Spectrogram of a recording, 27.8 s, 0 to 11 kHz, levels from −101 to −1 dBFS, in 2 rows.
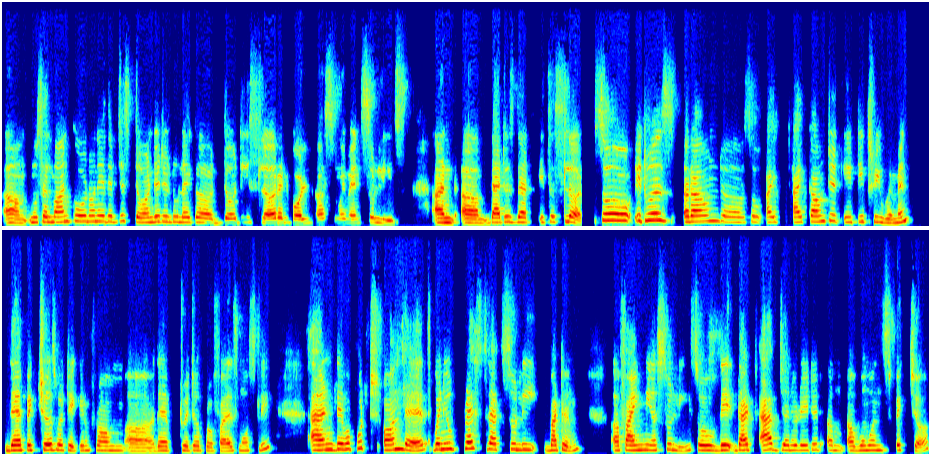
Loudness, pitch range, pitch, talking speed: -19 LUFS, 220-270 Hz, 240 Hz, 155 wpm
